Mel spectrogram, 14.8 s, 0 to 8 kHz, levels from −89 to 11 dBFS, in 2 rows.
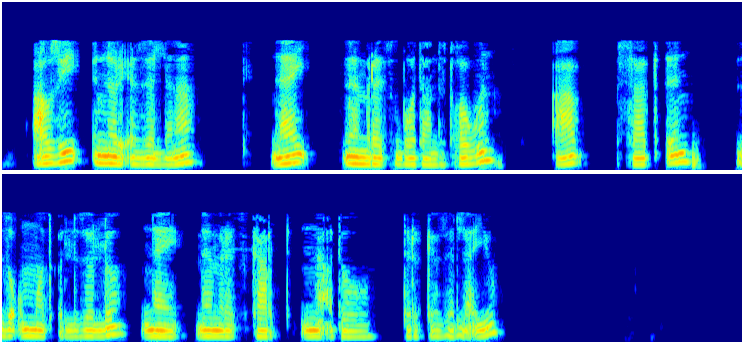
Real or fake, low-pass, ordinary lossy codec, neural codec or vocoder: real; 7.2 kHz; AAC, 16 kbps; none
